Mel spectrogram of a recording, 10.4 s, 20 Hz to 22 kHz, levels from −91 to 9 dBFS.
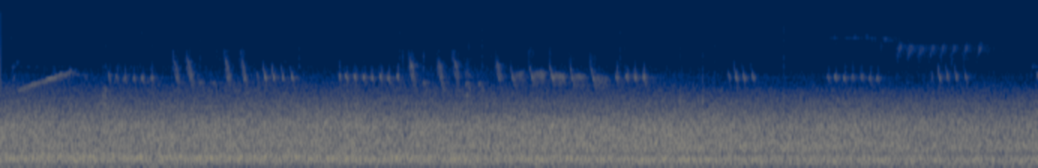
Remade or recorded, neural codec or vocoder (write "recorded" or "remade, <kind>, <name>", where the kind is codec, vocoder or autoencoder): recorded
